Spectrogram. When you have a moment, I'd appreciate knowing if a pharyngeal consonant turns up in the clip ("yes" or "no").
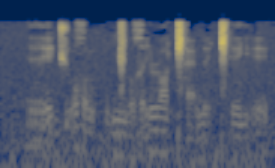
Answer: no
